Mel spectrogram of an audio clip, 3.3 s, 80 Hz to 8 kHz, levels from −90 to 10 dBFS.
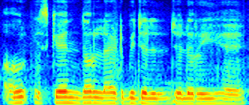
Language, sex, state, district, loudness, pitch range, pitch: Hindi, male, Uttar Pradesh, Saharanpur, -16 LUFS, 135-150 Hz, 145 Hz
